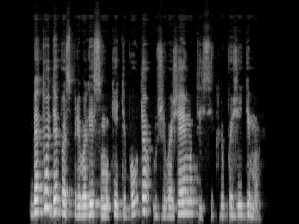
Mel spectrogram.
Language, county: Lithuanian, Šiauliai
